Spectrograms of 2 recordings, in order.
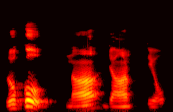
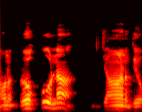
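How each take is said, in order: First: ਰੋਕੋ ਨਾ ਜਾਣ ਦਿਓ very slow, stress on ਰੋਕੋ, pause after it; other comma reading. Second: ਰੋਕੋ ਨਾ ਜਾਣ ਦਿਓ said slowly, stress on ਨਾ, then a break; comma reading. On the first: Teacher contrasting the comma after ਰੋਕੋ for pupils. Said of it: "ਹੁਣ ਦੋਨਾਂ ਵਿੱਚ ਫਰਕ ਕੀ ਹੈ". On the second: Teacher showing pupils the comma after ਨਾ, pausing there. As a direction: lean on ਨਾ, then pause before ਜਾਣ ਦਿਓ. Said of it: "ਇੱਥੇ ਕੌਮਾ ਲੱਗਿਆ". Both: Shown as a demonstration.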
